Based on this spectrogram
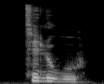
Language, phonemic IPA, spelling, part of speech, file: French, /te.lu.ɡu/, télougou, noun / adjective, LL-Q150 (fra)-télougou.wav
- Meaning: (noun) Telugu (language); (adjective) Telugu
